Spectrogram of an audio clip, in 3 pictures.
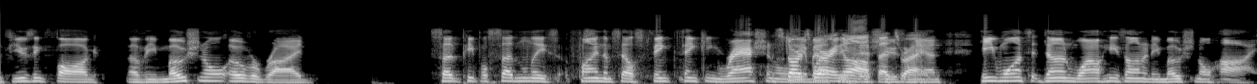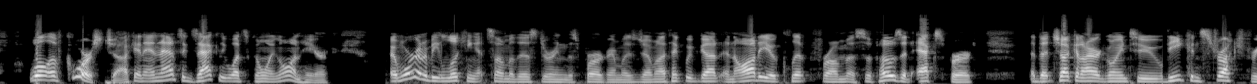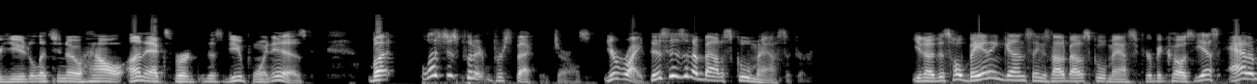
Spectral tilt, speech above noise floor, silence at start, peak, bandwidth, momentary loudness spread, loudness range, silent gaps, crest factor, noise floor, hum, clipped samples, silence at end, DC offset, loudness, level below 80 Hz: -6 dB/octave; over 75 dB; 0 s; 0 dBFS; 11 kHz; 10 LU; 6 LU; 3.33-3.70 s, 4.04-4.29 s, 16.30-16.39 s, 22.79-22.84 s, 28.33-28.39 s, 33.34-34.24 s; 16 dB; under -90 dBFS; none; 0.1%; 0 s; under 0.1%; -15 LUFS; -46 dBFS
